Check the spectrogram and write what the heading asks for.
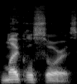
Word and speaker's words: Michael Soares: Like, I also explain it's you pronounce it like a dinosaur, like Michael Soares, because some people are like Suarez.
